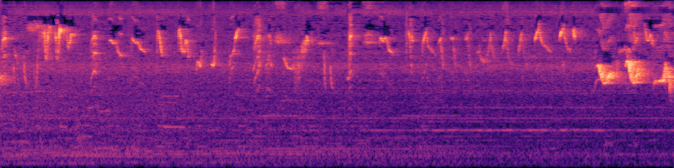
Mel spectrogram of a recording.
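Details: White-eye singing a fast stream of thin, high chirps and short twittering notes, several per second, closing with a few louder, lower warbled notes; a steady low hum underneath.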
